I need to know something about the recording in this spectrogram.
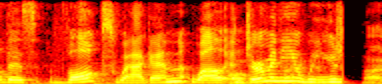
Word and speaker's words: Volkswagen: by the full name it would be pronounced Volkswagen and not Volkswagen so just imagine that it was spelled with an f and V instead FKS vagen this literally means people's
